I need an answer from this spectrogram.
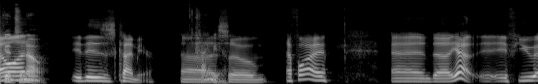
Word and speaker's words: Qimir: That it is actually pronounced Chimere. So okay, wouldn't have guessed that, so I don't feel bad about it. But that's good to know. It is Chimere.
